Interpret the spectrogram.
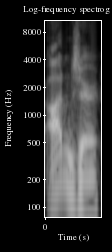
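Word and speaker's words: Oettinger: Like, there's a chance that he's like Nettinger, you know, like, or sorry, I keep saying it wrong. Ottinger, like last year, Ottinger hadn't played much.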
